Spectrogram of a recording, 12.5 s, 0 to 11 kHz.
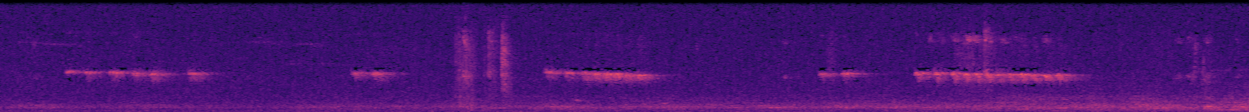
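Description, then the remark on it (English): A bird, 5-9, gives bursts of short, high-pitched chirping calls as it flies around the cell, repeated several times with brief pauses, over a steady, fairly loud background hum. “This is the calls of 5-9 as he flies around the cell.”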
